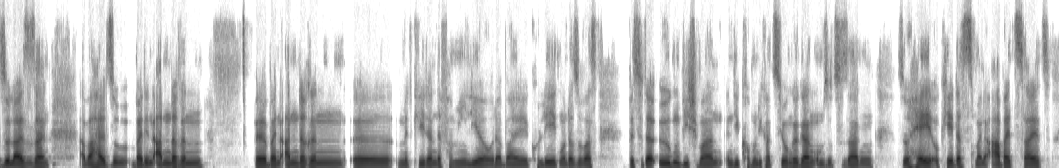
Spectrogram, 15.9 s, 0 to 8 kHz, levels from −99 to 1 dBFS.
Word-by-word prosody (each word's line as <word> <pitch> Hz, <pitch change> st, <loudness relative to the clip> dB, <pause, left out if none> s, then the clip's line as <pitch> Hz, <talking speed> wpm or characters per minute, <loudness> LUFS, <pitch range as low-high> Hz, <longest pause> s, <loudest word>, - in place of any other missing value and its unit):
so 125 Hz, -1 st, +3 dB
leise 120 Hz, +3 st, +5 dB
sein?“ 140 Hz, +2 st, +2 dB, 0.4 s
Aber 110 Hz, 0 st, +1 dB
halt 115 Hz, 0 st, +3 dB
so 110 Hz, -2 st, -3 dB
bei 115 Hz, -, +3 dB
den 110 Hz, 0 st, 0 dB
anderen, 130 Hz, +2 st, +1 dB, 0.7 s
äh 125 Hz, -1 st, +6 dB
bei 115 Hz, +1 st, +3 dB
den 110 Hz, -, -2 dB
anderen, 130 Hz, +1 st, 0 dB
äh, 115 Hz, -1 st, +2 dB
Mitgliedern 120 Hz, -1 st, -3 dB
der 115 Hz, -, -1 dB
Familie 115 Hz, -1 st, -1 dB
oder 110 Hz, -1 st, -1 dB
bei 105 Hz, -1 st, -1 dB
Kollegen 120 Hz, +4 st, -2 dB
oder 120 Hz, -1 st, -1 dB
so 115 Hz, 0 st, -6 dB
was. 120 Hz, +1 st, 0 dB, 0.5 s
Bist 130 Hz, 0 st, -4 dB
du -, -, -12 dB
da 120 Hz, -1 st, +5 dB
irgendwie 130 Hz, +1 st, +1 dB
schon -, -, -10 dB
mal 120 Hz, -2 st, 0 dB
in 120 Hz, 0 st, -5 dB
die 115 Hz, 0 st, -3 dB
Kommunikation 120 Hz, +2 st, -4 dB
gegangen, 140 Hz, -2 st, +3 dB
um 120 Hz, -, -4 dB
so 110 Hz, -1 st, -7 dB
zu -, -, -14 dB
sagen, 115 Hz, 0 st, 0 dB, 0.4 s
so: 115 Hz, -1 st, -1 dB
„Hey, 120 Hz, +4 st, +4 dB
okay, 130 Hz, -2 st, -1 dB
das 125 Hz, 0 st, 0 dB
ist 130 Hz, -, -10 dB
meine 110 Hz, -1 st, -2 dB
Arbeitszeit. 130 Hz, 0 st, +1 dB
120 Hz, 165 wpm, -23 LUFS, 115-130 Hz, 0.7 s, äh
